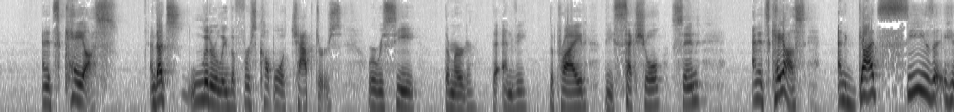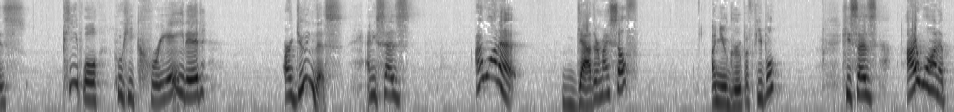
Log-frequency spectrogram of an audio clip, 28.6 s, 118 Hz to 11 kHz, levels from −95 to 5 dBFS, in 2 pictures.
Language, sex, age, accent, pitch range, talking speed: English, male, 30-49, American, 165-250 Hz, 115 wpm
